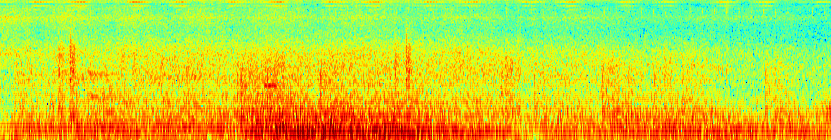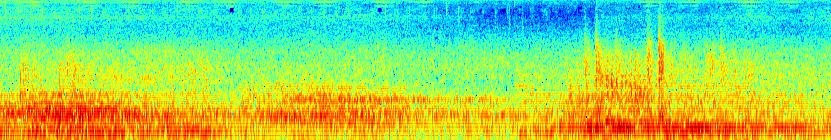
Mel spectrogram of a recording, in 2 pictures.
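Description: Rumbling, rolling clatter of an artillery train running on rails in a video game, steady and moderately loud, swelling and easing with no voices.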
